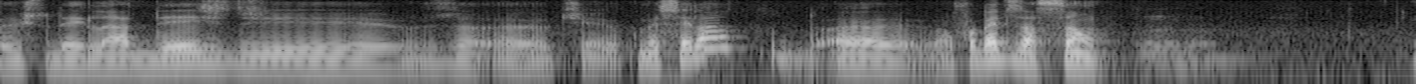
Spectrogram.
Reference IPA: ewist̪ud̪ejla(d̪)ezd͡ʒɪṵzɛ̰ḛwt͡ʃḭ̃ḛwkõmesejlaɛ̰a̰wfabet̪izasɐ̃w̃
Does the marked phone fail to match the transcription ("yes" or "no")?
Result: no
